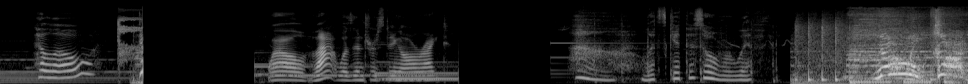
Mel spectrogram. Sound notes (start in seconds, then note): 5.7 sigh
